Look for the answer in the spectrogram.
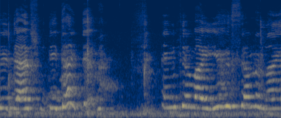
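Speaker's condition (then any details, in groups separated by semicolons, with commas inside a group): Cerebral palsy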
